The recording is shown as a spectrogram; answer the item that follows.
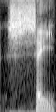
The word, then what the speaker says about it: Hsieh: Jag tror jag har sett den, jag har inte läst den skriven av en kille som heter eh, Tony Shei, tror jag det uttalas. Det är ett asiatiskt namn, det stavas H-S-I-E-H.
